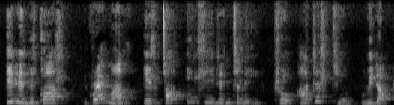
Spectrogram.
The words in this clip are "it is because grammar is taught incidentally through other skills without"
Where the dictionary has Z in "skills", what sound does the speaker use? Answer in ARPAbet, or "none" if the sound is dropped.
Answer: none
